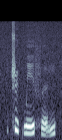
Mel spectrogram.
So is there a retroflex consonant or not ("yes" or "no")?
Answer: yes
